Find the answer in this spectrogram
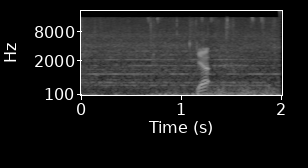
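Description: Wind buffeting the microphone: a loud, low rumble under a short spoken 'yeah'.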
